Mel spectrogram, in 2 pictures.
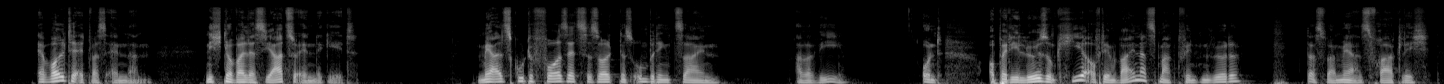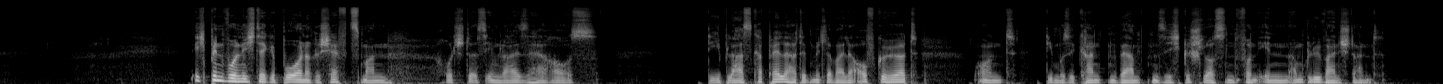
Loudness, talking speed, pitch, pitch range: -24 LUFS, 135 wpm, 100 Hz, 90-115 Hz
